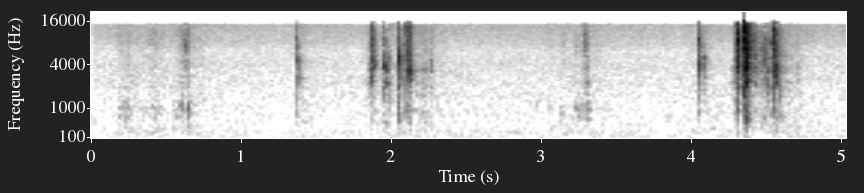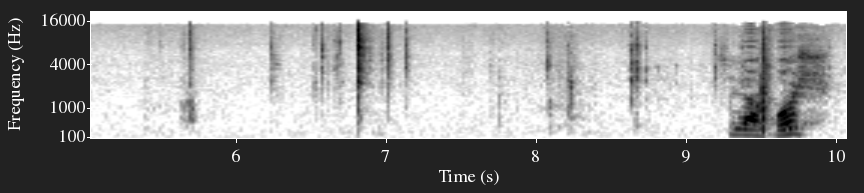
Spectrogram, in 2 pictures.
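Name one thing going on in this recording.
Metal parts of a pistol click and rattle.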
